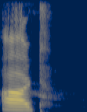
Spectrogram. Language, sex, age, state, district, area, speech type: Maithili, female, 18-30, Bihar, Muzaffarpur, rural, read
